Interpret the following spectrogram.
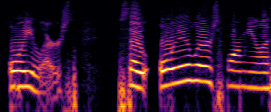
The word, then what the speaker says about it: Euler: I know it looks like Euler, but it's actually pronounced Euler's.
